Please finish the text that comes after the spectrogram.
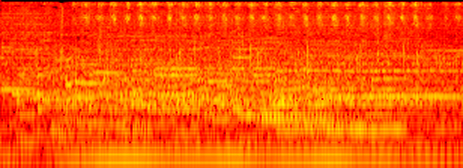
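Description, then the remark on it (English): A loud, dense crowd of worshippers clapping their hands in a steady rhythm and shouting praise to God, mixed with raised voices and a sustained musical tone underneath, continuing throughout. “Clap your hands and shout and give him praise.”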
